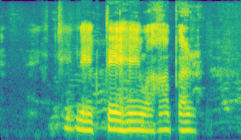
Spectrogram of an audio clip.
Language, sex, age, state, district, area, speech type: Hindi, male, 45-60, Uttar Pradesh, Lucknow, rural, spontaneous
